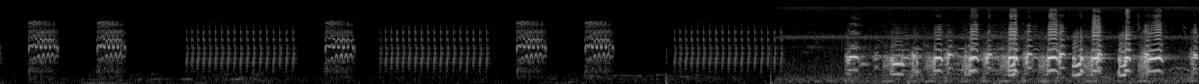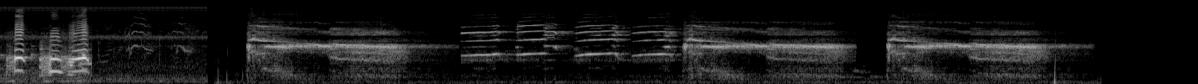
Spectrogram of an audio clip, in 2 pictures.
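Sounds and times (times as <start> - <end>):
fast repeated bird calls: 1.9 - 6.2, 6.8 - 22.5
long high bird calls: 7.8 - 23.0.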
